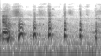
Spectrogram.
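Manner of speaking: high amused laugh; short high giggle. Real, not acted. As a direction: laugh at the song joke. Laughs at Primo Victoria.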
